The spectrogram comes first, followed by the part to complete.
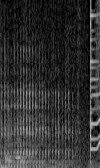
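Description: Comic sound effects: a rapidly pulsing, buzzy tone for about a second and a half, then near the end a sudden wobbling boing whose pitch warbles up and down.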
